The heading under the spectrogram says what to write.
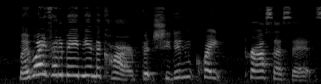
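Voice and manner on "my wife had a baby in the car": put-on, high-pitched yelling. Retelling what a husband said to a valet woman: imitating husband yelling. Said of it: "he's yelling at her".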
